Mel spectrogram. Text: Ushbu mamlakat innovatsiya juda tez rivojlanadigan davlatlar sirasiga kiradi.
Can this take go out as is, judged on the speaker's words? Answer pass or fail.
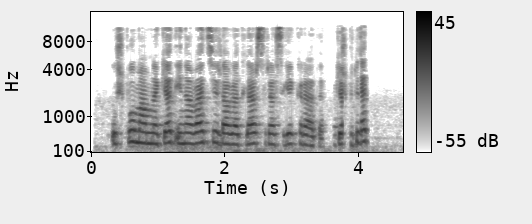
fail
